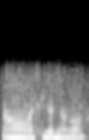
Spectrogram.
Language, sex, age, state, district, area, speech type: Assamese, female, 30-45, Assam, Charaideo, rural, conversation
